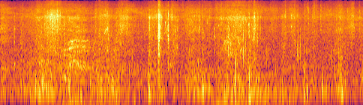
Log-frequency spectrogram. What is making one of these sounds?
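Hands rustle through leaves and twigs close by.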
